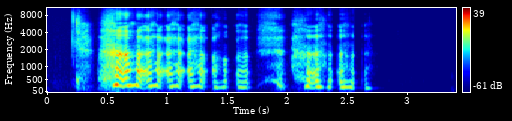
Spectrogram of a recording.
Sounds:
Laughter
